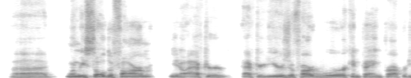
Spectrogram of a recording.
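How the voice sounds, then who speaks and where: A man speaks with monotone, flat intonation. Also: quiet background. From Kansas. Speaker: farmer. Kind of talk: personal testimony at a roundtable. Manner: halting, many fillers and restarts.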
